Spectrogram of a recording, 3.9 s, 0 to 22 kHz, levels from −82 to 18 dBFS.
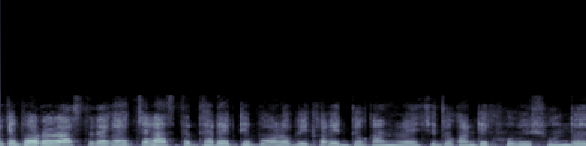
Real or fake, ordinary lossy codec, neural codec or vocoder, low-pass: fake; none; codec, 16 kHz, 4 kbps, FreqCodec, smaller model; none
